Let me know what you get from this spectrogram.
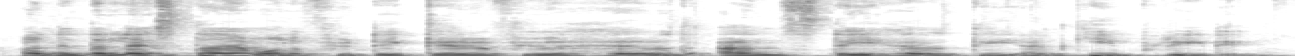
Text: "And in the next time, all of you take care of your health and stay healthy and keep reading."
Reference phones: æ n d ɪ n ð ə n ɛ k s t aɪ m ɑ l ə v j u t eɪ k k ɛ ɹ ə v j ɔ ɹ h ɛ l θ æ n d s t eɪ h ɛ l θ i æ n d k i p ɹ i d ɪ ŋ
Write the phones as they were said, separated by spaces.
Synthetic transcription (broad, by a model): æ n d ɪ n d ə n ɛ k s t aɪ m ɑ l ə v j u t eɪ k k ɛ ɹ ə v j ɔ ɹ h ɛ l t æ n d s t eɪ h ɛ l t i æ n d k i p ɹ i d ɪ ŋ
